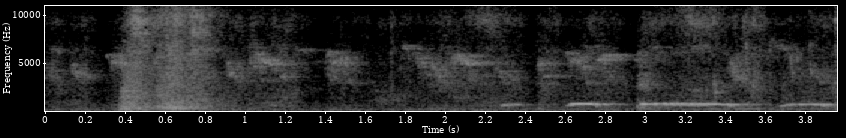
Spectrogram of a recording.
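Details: Spotted dove giving low, steady, hollow cooing notes in the final second and a half, in several short held tones, after a burst of rustling noise and faint high chirps from other birds.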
